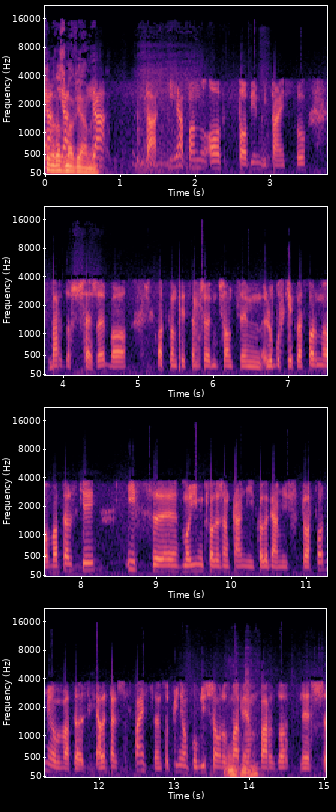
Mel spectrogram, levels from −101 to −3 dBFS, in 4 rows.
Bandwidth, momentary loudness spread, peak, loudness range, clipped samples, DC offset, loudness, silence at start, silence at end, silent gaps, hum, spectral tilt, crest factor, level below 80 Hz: 15 kHz; 8 LU; -10 dBFS; 2 LU; under 0.1%; under 0.1%; -33 LUFS; 0 s; 0 s; none; none; -5.5 dB/octave; 22 dB; -54 dBFS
